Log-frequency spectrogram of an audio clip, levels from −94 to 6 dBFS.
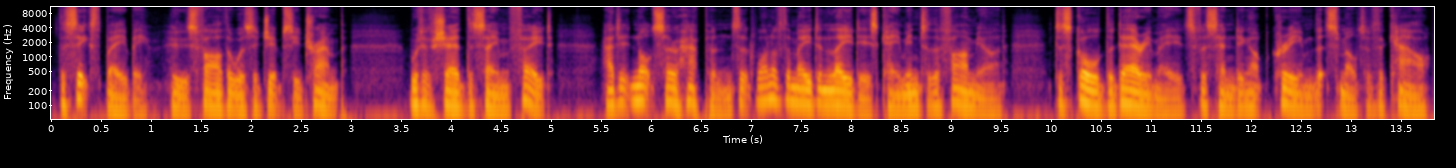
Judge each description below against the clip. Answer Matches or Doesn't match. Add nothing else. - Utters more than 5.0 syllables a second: Doesn't match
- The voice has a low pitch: Matches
